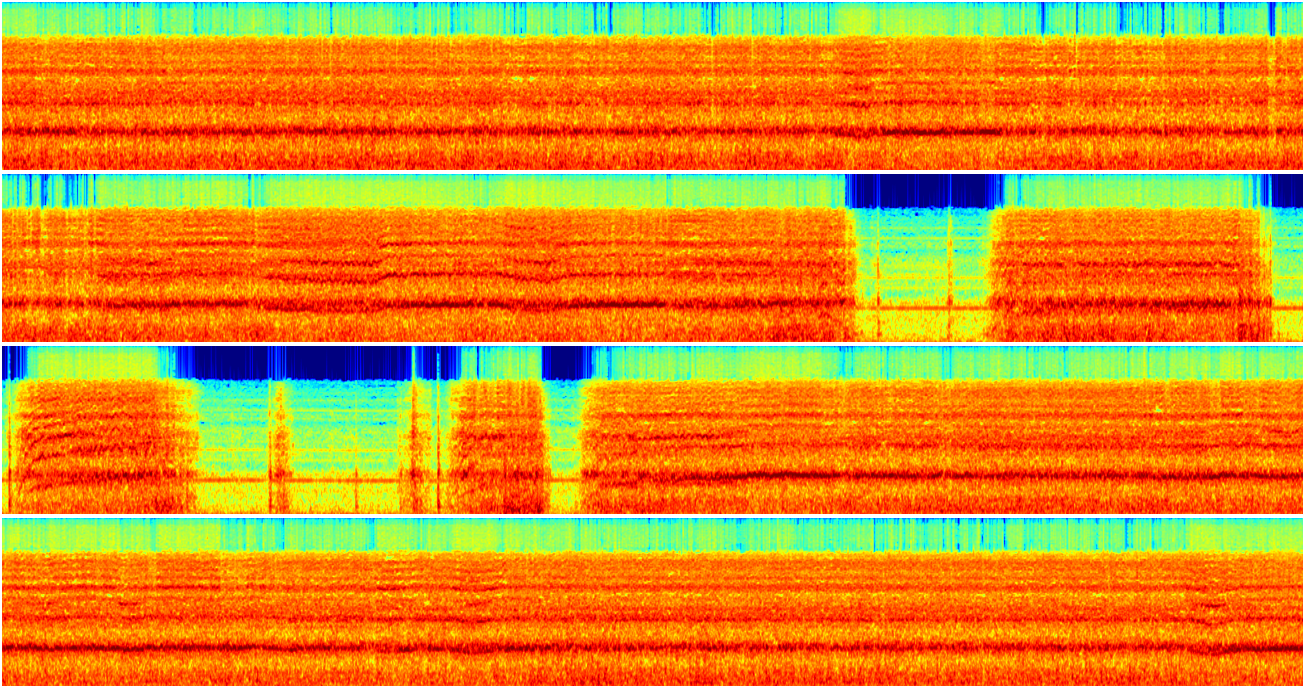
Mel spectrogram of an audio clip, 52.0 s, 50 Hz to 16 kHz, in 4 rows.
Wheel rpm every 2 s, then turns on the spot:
230, 230, 230, 230, 230, 230, 230, 220, 220, 230, 150, 90, 150, 130, 10, 70, 170, 230, 230, 220, 230, 230, 230, 230, 230, 230.
none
